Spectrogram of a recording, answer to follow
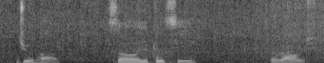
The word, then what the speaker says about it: Zhuhai: Zhuhai, Z is pronunciated as like Z, or Z is pronunciated as J, Zhuhai.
